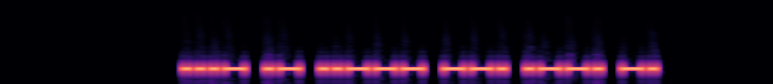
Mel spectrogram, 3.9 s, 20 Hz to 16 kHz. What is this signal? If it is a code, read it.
Morse code, heard as a keyed tone, about 34 wpm, 700 Hz. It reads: VA2GPN
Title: DXCC-100 Call Signs - 6 Characters - 35wpm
